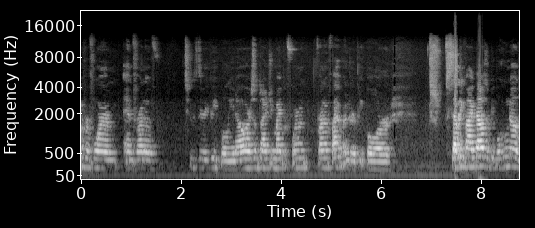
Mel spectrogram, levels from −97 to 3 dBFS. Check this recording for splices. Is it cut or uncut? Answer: uncut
